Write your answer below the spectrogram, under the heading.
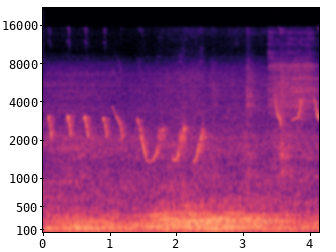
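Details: Greater green leafbirds, one from East Kalimantan and a spotted one from Alas Purwo, Banyuwangi, in a singing contest: rapid clear whistled notes, first short even chips, then swooping up-and-down slurs, over a loud steady low hum.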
